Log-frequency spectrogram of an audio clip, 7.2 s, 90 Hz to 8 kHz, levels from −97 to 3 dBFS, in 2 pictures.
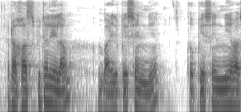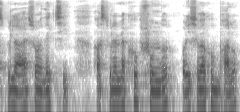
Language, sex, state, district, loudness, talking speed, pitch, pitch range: Bengali, male, West Bengal, North 24 Parganas, -35 LUFS, 180 wpm, 110 Hz, 105-115 Hz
